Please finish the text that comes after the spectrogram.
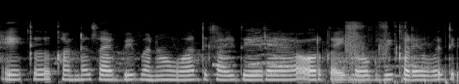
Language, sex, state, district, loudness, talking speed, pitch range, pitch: Hindi, female, Chandigarh, Chandigarh, -18 LUFS, 220 wpm, 210-225 Hz, 215 Hz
